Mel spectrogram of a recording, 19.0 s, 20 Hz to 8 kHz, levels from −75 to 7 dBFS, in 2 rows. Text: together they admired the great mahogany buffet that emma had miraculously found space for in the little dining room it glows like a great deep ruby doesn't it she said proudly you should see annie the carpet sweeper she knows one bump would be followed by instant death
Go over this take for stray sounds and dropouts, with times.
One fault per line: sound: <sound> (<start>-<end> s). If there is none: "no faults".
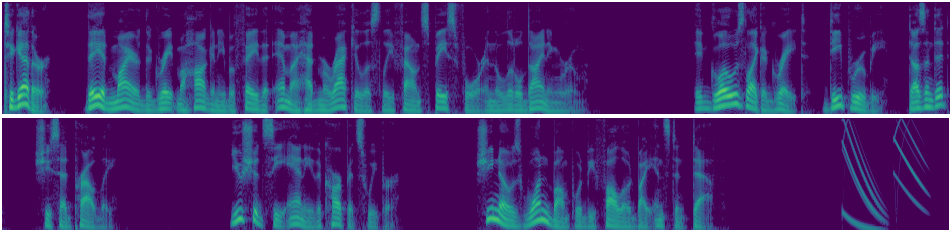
sound: chirp (17.9-18.8 s)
